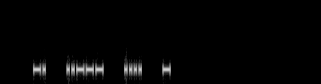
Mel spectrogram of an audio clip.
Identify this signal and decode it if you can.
Morse code, heard as a keyed tone, about 53 wpm, spaced as for 29 wpm, 700 Hz. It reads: N2HT
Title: USA Call Signs - 4 Characters - 3x Character Spacing - 50wpm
